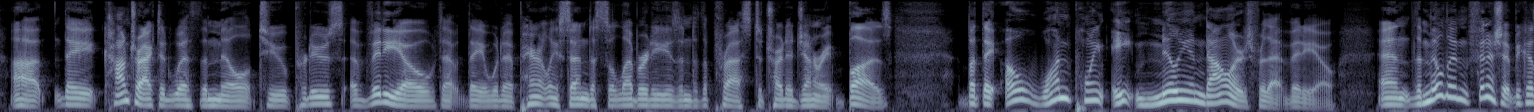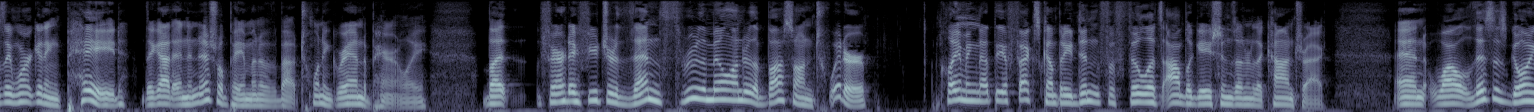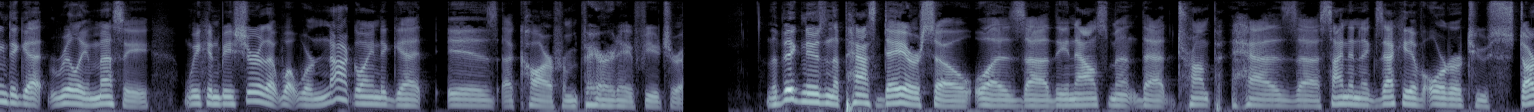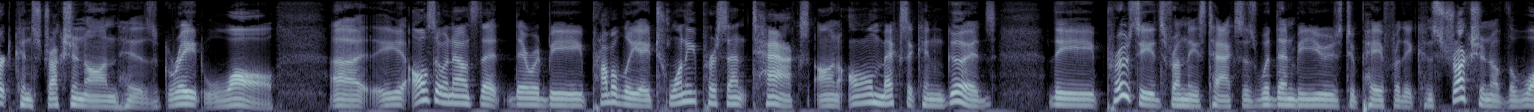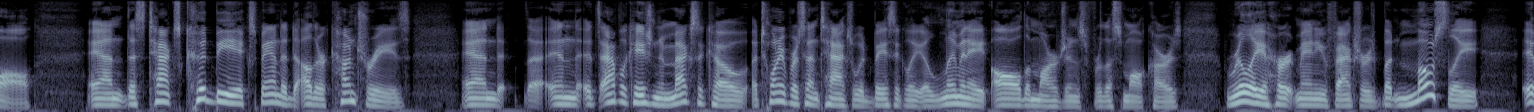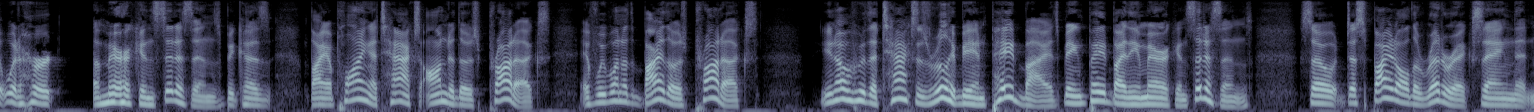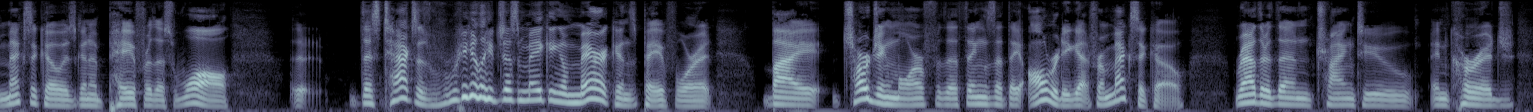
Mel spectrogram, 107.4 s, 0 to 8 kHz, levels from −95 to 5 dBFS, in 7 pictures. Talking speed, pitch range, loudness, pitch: 155 wpm, 115-160 Hz, -28 LUFS, 130 Hz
